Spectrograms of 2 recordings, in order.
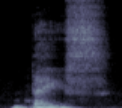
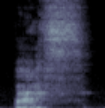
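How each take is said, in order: First: The word rhymes with base. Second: The word rhymes with gas. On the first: It names a musical instrument. "rhyming with bass" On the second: It names a kind of fish. "rhyming with gas"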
